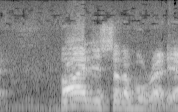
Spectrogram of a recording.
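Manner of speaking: loud fed-up burst on fine, then snapping; a fed-up old warrior barking at the pest; exasperated shout. Acted. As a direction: give in with an angry yell. NPC fed up with begging.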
